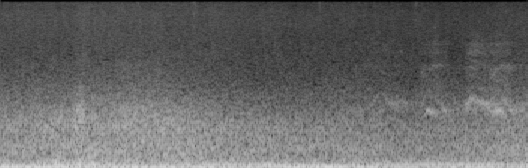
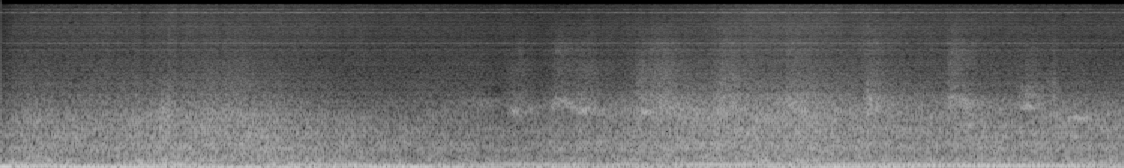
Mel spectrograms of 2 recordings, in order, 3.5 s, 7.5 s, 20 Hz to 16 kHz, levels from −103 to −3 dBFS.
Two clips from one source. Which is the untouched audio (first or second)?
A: first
